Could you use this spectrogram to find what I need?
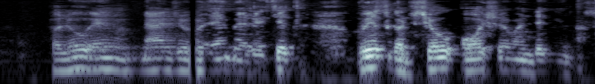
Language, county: Lithuanian, Klaipėda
